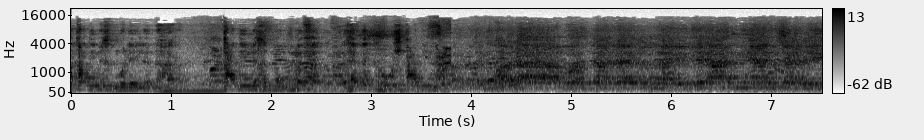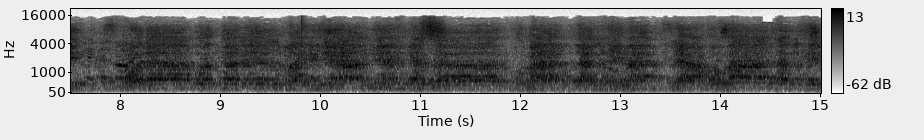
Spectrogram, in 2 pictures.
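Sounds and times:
crowd chanting in unison: 3.8s - 15.0s.

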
